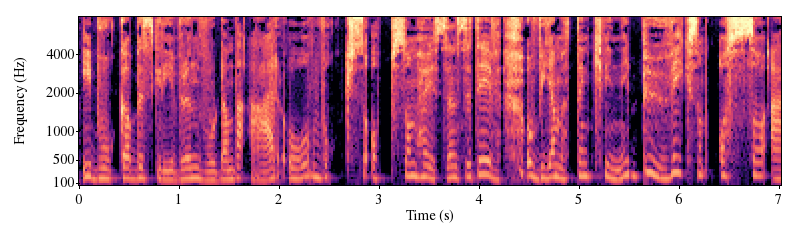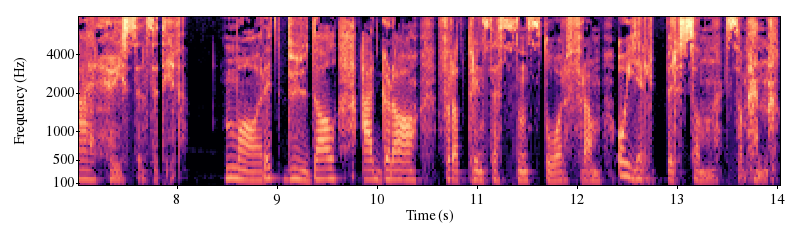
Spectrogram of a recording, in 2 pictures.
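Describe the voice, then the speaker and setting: Lady playing a deadpan radio host, husky and kinda low, dry. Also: no room sound. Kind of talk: comedy sketch, parody news radio.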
